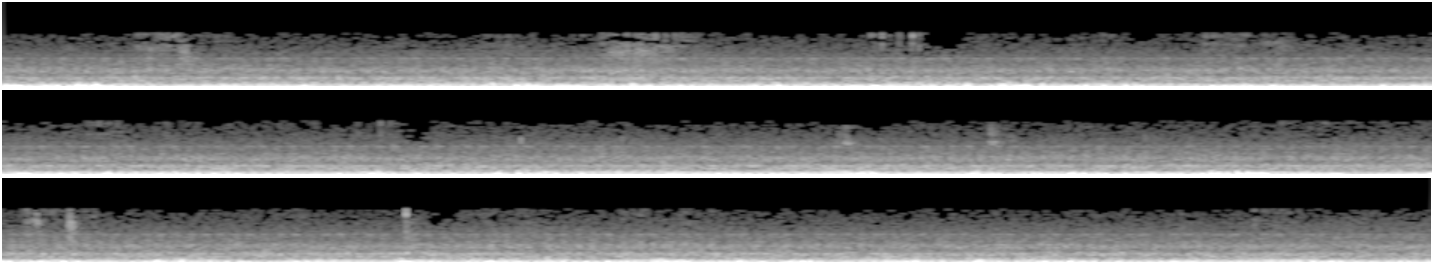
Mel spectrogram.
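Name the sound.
electric fan running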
